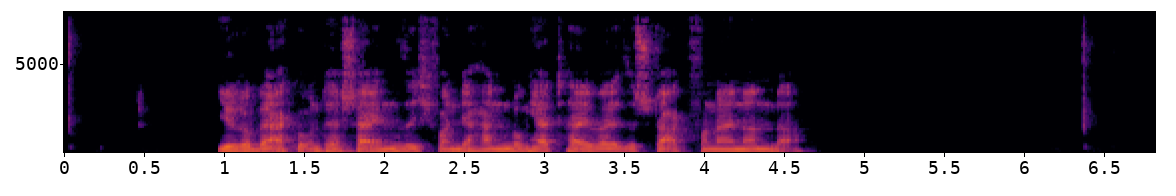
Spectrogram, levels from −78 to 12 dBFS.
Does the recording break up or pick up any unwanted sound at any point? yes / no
no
